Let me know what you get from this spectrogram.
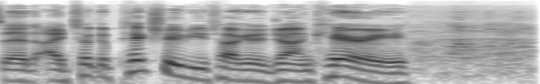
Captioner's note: laughter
